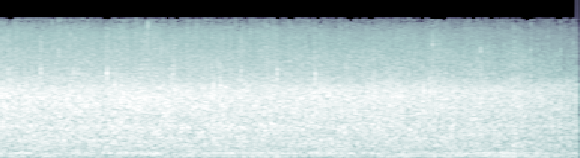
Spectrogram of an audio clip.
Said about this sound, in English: let's give all of our businesses a great big round of applause.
